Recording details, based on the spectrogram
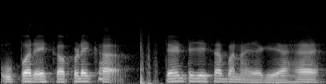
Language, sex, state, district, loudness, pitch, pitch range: Hindi, male, Jharkhand, Palamu, -18 LUFS, 125 Hz, 115-135 Hz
